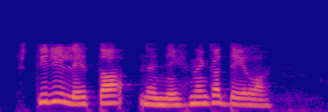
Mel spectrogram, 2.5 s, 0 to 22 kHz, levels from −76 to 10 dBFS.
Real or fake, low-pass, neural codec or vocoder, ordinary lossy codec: real; 5.4 kHz; none; Opus, 24 kbps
